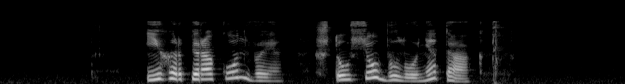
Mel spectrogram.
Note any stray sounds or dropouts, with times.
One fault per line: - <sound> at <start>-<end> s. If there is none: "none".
- squeak at 4.9-5.1 s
